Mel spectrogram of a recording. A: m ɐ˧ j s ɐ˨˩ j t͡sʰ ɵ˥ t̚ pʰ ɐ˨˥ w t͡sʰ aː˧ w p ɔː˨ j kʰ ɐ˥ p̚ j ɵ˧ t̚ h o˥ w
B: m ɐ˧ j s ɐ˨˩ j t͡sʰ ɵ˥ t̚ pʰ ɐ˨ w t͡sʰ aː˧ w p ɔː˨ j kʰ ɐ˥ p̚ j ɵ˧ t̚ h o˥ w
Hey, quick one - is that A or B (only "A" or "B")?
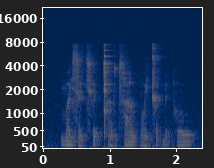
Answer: A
